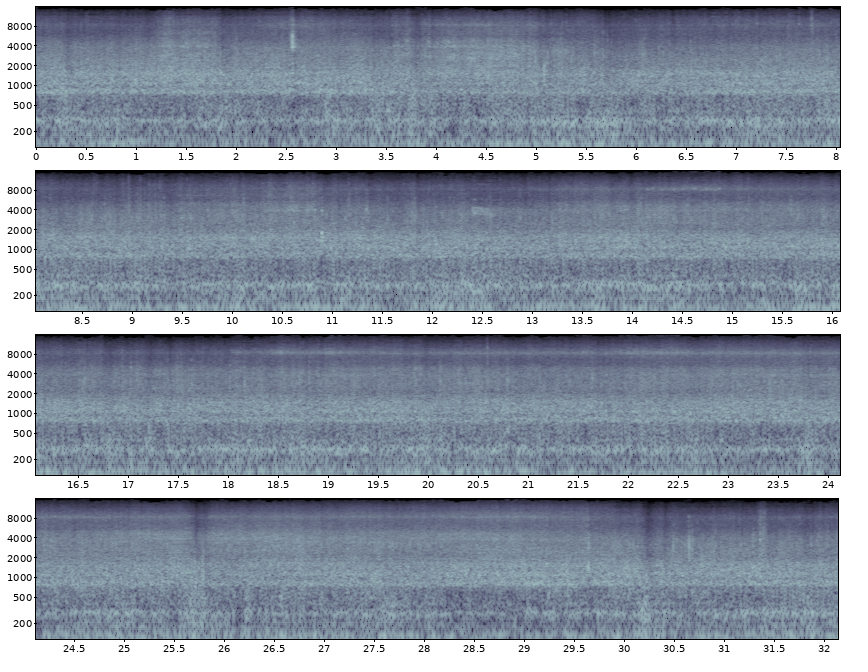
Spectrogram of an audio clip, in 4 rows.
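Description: Steady, loud wind noise on a road bike's action-camera microphone at about 35 to 43 km/h, mixed with the rumble of tyres on the road.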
